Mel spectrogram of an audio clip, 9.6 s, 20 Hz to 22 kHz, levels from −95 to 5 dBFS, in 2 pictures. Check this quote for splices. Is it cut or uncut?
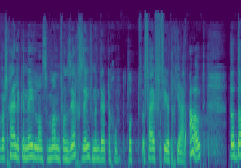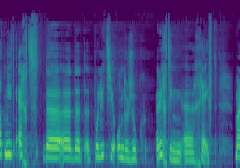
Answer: uncut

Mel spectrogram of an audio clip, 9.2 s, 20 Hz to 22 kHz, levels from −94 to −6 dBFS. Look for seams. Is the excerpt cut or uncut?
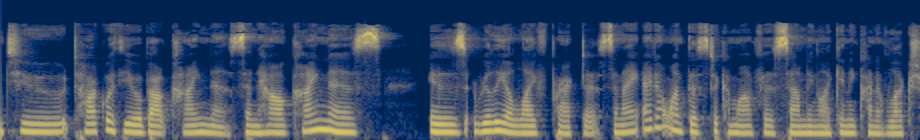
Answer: uncut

